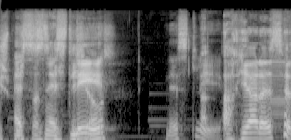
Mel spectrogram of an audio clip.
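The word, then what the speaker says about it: Nestlé: von, und ich spreche es absichtlich falsch aus, Nestle abgebildet? Wie viele Vögel? Was ist denn da falsch? Erstmal, wie spricht man es richtig aus? Nestle.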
